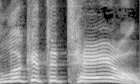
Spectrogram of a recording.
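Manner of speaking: high, slow mock yelling.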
